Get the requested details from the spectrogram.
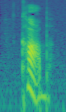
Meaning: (noun) 1. A corncob 2. The seed-bearing head of a plant 3. Clipping of cobnut 4. A male swan 5. A gull, especially the black-backed gull (Larus marinus); also spelled cobb
- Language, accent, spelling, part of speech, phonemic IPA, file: English, US, cob, noun / verb, /kɑb/, En-us-cob.ogg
